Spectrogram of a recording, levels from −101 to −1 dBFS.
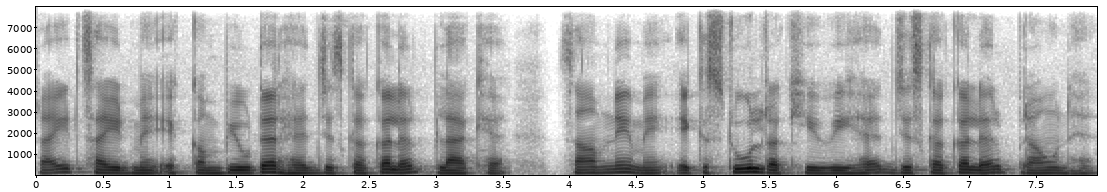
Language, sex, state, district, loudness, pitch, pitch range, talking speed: Hindi, male, Bihar, Katihar, -18 LUFS, 130 Hz, 125-140 Hz, 160 wpm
